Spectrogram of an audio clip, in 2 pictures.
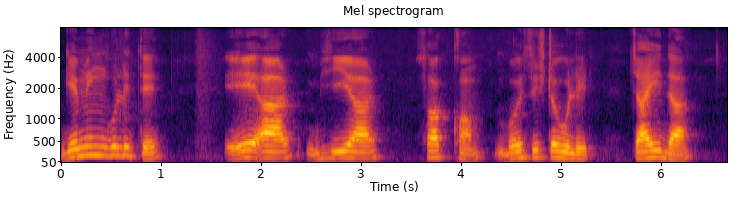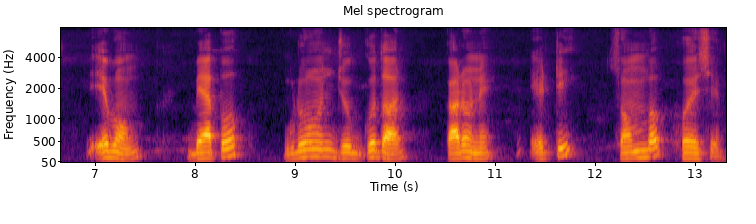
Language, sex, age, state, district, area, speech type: Bengali, male, 18-30, West Bengal, Howrah, urban, spontaneous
